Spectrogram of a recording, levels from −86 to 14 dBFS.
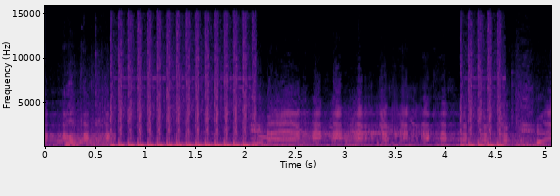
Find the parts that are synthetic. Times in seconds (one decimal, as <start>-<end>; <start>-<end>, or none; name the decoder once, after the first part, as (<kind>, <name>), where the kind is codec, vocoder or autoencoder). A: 3.2-3.9 (vocoder, BigVGAN v2)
